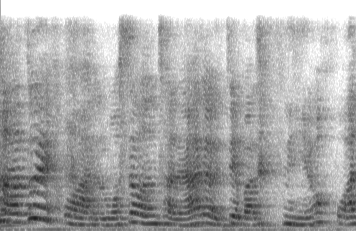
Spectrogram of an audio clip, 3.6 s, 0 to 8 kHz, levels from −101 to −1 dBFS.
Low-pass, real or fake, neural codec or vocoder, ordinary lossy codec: 7.2 kHz; real; none; none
